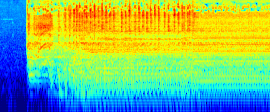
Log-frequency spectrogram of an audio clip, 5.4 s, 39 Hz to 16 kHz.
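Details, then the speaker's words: Four-year-old Champion 3800 running watt dual fuel generator, stored full of non-ethanol gas with TCW3, electric-started without priming on its original battery: catches within a second, then settles into a steady, even idle with no misses or knocks. "this one's four years old and man it's a great generator and that is the original battery too by the way"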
